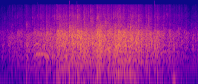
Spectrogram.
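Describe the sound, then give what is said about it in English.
An audience at a storytelling night breaks into steady applause mixed with finger snaps for six storytellers: a dense, crackling wash of many hands that swells after the first second, holds loud, then tapers off slightly toward the end. “Let's give it up for all six of our storytellers tonight. Snaps and claps.”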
